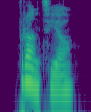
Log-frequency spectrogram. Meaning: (adjective) French (of or relating to France, its people or language); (noun) 1. French (person) 2. French (language)
- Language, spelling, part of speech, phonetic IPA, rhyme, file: Hungarian, francia, adjective / noun, [ˈfrɒnt͡sijɒ], -jɒ, Hu-francia.ogg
